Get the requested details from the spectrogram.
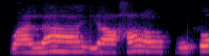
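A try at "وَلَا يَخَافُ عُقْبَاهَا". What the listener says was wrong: Yakhaw. Jangan yakhaw. Kan ada linnya. Wala yakhaw. Jangan yakhaw.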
